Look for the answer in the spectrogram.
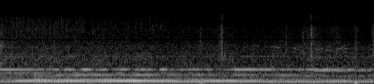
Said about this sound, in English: The sound of running water.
